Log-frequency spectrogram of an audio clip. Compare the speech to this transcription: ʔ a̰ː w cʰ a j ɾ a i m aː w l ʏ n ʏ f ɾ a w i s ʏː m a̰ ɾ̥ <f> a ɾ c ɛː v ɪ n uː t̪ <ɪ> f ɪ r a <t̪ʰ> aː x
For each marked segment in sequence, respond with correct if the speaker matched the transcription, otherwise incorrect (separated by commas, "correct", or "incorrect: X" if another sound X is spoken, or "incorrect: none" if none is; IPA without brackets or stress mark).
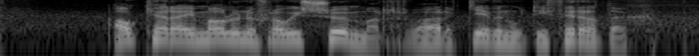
incorrect: v, incorrect: i, incorrect: t̪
